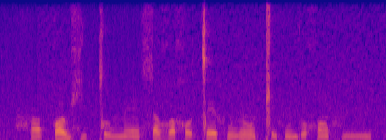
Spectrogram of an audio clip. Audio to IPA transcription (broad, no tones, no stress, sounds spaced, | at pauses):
h ã q u ɕ ɨ ǀ ʊ m ɛ̃ ɬ a ʁʷ a χ o ǀ ɛ f ũ l õ ǁ ɪ f ũ j u χ õ f ɨ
